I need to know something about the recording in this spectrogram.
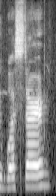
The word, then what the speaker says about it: Worcester: Worcester, yeah, it's spelt Worcester, but it's actually Worcester.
